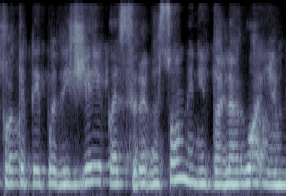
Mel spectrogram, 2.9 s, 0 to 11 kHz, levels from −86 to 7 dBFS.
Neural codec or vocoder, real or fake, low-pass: codec, 24 kHz, 1.5 kbps, HILCodec; fake; 9.9 kHz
